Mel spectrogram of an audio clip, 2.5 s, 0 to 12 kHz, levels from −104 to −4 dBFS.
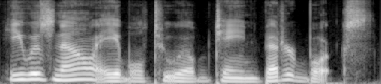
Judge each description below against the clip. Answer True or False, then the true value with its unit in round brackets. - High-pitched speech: False (160 Hz)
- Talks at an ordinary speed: True (190 wpm)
